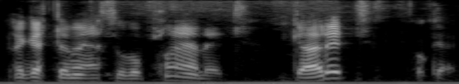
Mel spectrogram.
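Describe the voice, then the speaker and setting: A man's voice: mid-range voice, fast, pushed and bright, poor audio. A man teaching a recorded physics lecture, working through a problem step by step, stressing key words and often checking in with "okay?". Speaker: physics professor.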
